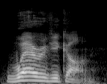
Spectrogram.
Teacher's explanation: get rid of that H sound. It's of. The R joins the A and we get whereof. Whereof. The U becomes ya.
